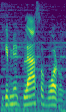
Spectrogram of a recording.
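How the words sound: It is said in an American accent. "American would say"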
